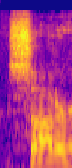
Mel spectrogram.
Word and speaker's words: solder: Yeah, you're going to hear me saying solder instead of solder. I'm trying to get into the habit of it. Technically, it is pronounced solder, because there's an L in it.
